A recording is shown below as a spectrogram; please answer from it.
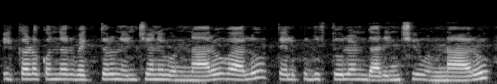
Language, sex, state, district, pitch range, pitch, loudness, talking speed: Telugu, female, Telangana, Mahabubabad, 215-245 Hz, 235 Hz, -15 LUFS, 120 wpm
